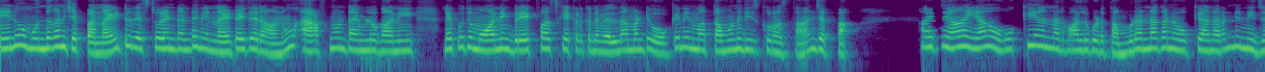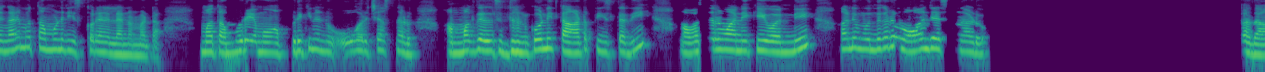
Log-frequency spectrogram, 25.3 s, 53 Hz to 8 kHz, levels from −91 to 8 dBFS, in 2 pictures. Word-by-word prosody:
నేను 280 +5 +3
ముందుగానే 285 +3 +3
చెప్పా 270 -5 +3
నైట్ 245 +9 +2
రెస్టారెంట్ 280 -1 +2
అంటే 265 +5 -1
నేను 255 -3 -2
నైటయితే 265 +5 +3
రాను 195 +4 0 0.2
ఆఫ్టర్నూన్ 265 +4 -2
టైంలో 245 -1 0
గాని 230 +1 +1 0.4
లేపోతే 300 +2 0
మార్నింగ్ 245 +1 +4
బ్రేక్‌ఫాస్ట్‌కి 265 +2 +2
ఎక్కడికనా 240 -1 -5
వెళ్దామంటే 255 +4 0
ఓకే 200 +9 -5
నేను 280 -3 -1
మా 250 - 0
తమ్ముడిని 255 +3 +1
తీసుకొనొస్తా 225 -5 -5
అని 275 +1 -3
జెప్పా. - - 0 0.8
అయితే 310 +1 -2
"ఆ! - - +7 0.2
యాహ్! 310 +2 +2 0.2
ఓకే" 270 +6 -3
అన్నారు 275 -5 -2
వాళ్ళు 245 0 +1
గూడా. 230 -2 -1
తమ్ముడన్నా 265 +8 +1
గానీ 285 -2 +1
ఓకే 240 +2 -5
అన్నారని 240 +5 -1
నేను 290 -3 0
నిజంగానే 240 +4 -1
మా - - -4
తమ్ముడిని 260 -1 -1
తీసుకొని 220 +1 -4
ఎళ్ళాననమాట. 180 -3 -2 0.5
మా 220 - +4
తమ్ముడేమో 220 +1 0
అప్పటికి 225 +6 -3
నన్ను 225 -4 -5
ఓ - - -3
అరిచేస్తున్నాడు 230 -4 -5 0.4
"అమ్మకి 230 +4 +1
తెలిసిద్దనుకో 230 0 +2
నీ - - -1
తాట 205 -1 +6 0.2
తీస్తది. 220 - -3 0.5
అవసరమా 255 +3 +2
నీకివన్నీ" 230 +2 +2 0.4
అని 285 +1 -1
ముందుగానే 280 +5 0
వార్న్ 250 +5 +3
జేస్తున్నాడు. 225 -7 -3 2.6
కదా! 190 -5 +2
245 Hz, 140 wpm, -21 LUFS, 225-275 Hz, 2.6 s, ఆ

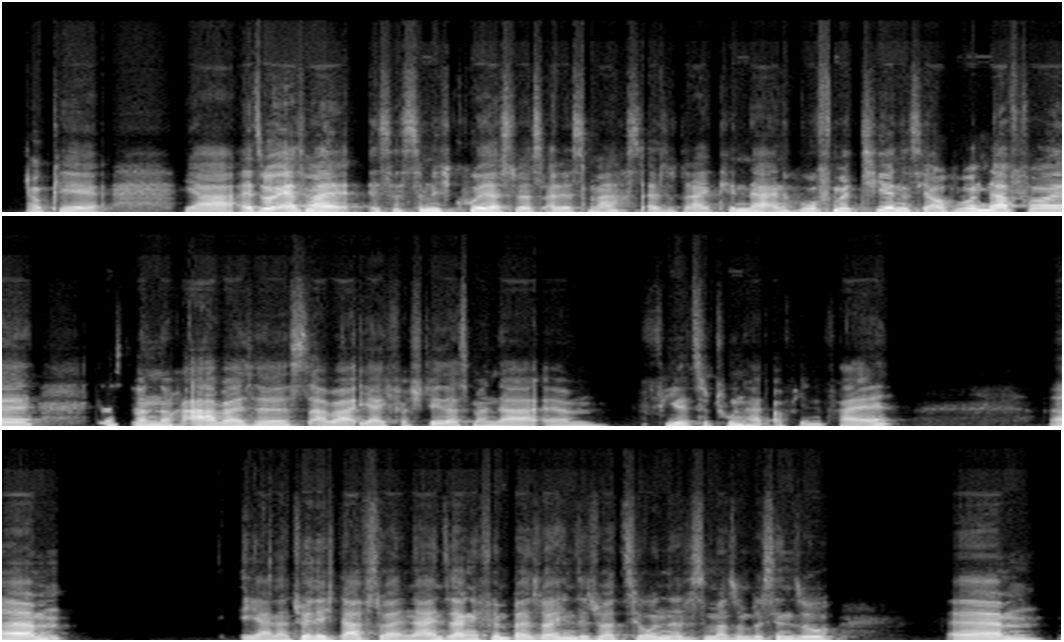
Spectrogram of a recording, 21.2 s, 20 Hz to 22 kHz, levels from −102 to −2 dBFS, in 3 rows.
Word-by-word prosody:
Okay, 175 -2 -3 0.5
ja, 180 -1 0
also 190 +4 +3
erst 235 +2 +6
mal 230 -3 +6
ist 220 -1 -10
das 210 -1 -7
ziemlich 245 0 0
cool, 245 -2 +8
dass 190 -2 +3
du 175 - -4
das 170 0 -2
alles 170 +2 -3
machst. 200 +5 -5
Also 175 -1 -6
3 175 0 -5
Kinder 230 +2 -1
ein 180 +2 -2
Hof 250 +2 -3
mit 225 -2 +2
Tieren 255 +2 +3
ist 235 0 -2
ja 220 - 0
auch 195 - -11
wundervoll. 250 +1 +4 0.4
Dass 200 -1 -7
du 210 - -6
dann 205 0 +1
noch 200 -1 -2
arbeitest 200 -1 +1
aber, 175 -1 -1
ja, 170 -2 -2
ich 165 - -8
verstehe, 180 +3 -7
dass 175 0 -4
man 165 -1 -7
da, 155 -2 -2
ähm, 155 -2 -9 0.3
viel 200 -5 -2
zu 190 -1 -13
tun 195 +1 -3
hat 140 -3 -8
auf 135 - -13
jeden 135 -1 -11
Fall. 155 - -3 1.1
Ähm 195 +1 +5 1.2
ja, 180 -3 -2
natürlich 225 +8 +1
darfst 210 0 0
du - - -1
da 175 -3 0
nein 185 +5 0
sagen. 195 -1 +2
Ich 190 - -4
finde, 245 +2 0
bei 220 -4 +1
solchen 225 +5 +1
Situationen 225 +3 -2
ist 225 -1 -4
es 220 - -17
immer 220 -1 -2
so 210 - -6
'n 205 - -4
bisschen 225 -1 -3
so, 215 0 -1 0.8
ähm 200 -4 +1
200 Hz, 185 wpm, -20 LUFS, 175-225 Hz, 1.2 s, cool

